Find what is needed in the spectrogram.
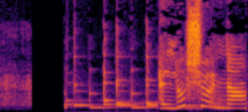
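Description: Mobile phone ringtone playing a melody of short stepping tones, starting about half a second in after a brief silent cut.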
